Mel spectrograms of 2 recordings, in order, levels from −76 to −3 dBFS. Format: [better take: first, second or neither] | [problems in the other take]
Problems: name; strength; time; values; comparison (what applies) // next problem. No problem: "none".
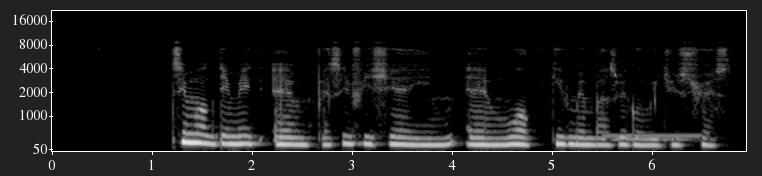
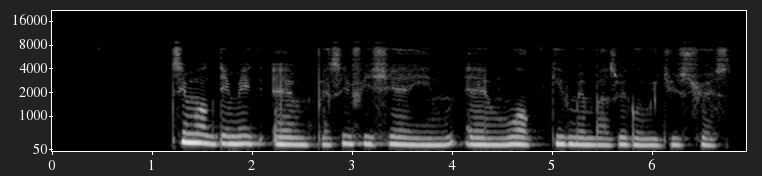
second | noise reduction (classical method log-MMSE)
